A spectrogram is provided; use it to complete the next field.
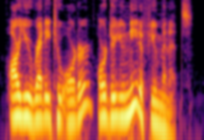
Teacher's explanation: The word or signals a choice here. Notice the rising intonation on order and the falling intonation on minutes.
